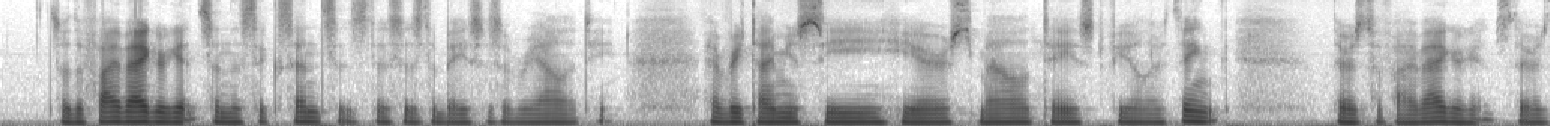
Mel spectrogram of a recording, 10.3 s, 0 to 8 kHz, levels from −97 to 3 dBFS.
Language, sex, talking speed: English, male, 170 wpm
